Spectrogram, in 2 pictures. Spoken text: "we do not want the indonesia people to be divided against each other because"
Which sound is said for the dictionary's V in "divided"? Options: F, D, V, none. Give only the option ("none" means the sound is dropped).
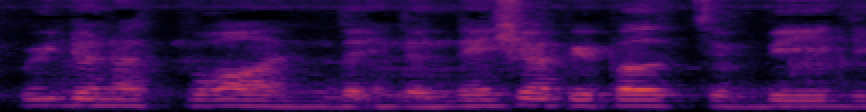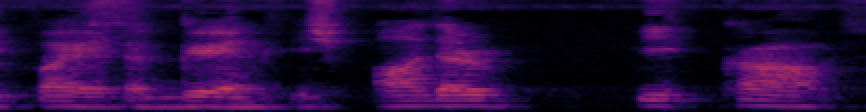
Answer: F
